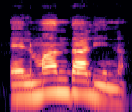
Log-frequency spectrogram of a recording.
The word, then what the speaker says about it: el mandaline: Le R devient L. El mandaline.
